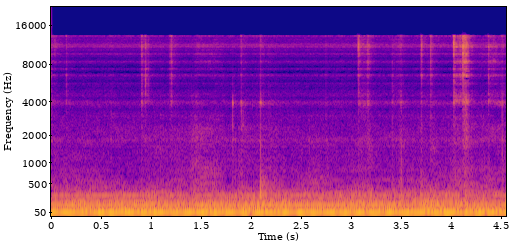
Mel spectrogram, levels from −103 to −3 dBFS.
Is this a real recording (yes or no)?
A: no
